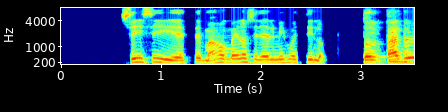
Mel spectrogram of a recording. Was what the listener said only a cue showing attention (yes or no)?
yes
